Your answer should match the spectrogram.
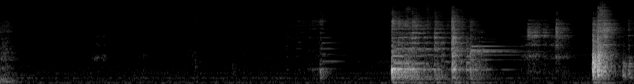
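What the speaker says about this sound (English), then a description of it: "Alright, then put your wok cover on." Clanking metal and clinks as a wok cover is set onto a wok during a shrimp stir fry, with a few soft handling sounds before two louder ringing knocks near the end.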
